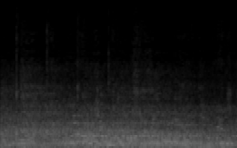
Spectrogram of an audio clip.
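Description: Unclear voices calling out in a large sports hall, with dull thuds of feet on a taekwondo mat during sparring.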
